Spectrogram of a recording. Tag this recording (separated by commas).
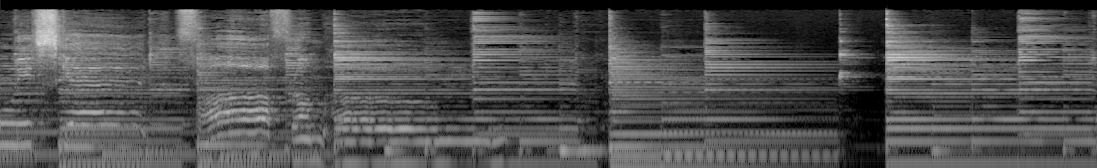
inside a small room, Music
